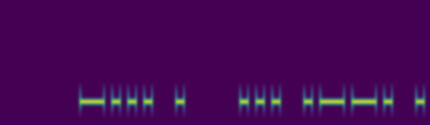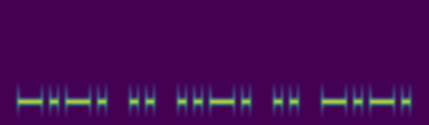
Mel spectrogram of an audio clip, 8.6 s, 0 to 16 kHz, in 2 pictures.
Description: Morse code, heard as a keyed tone, about 15 wpm, 700 Hz. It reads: BE SPECIFIC
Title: Sentences from Top 1000 Words - Review Part 3 - 15wpm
